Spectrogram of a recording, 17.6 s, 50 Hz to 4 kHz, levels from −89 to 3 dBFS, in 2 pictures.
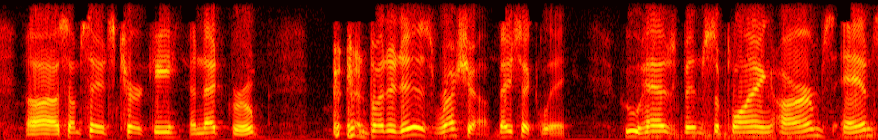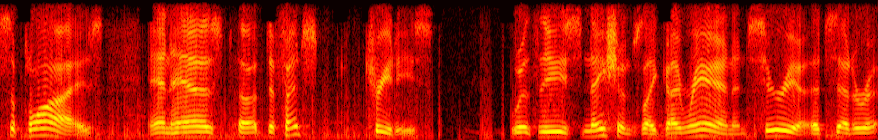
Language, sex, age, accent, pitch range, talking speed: English, male, 60-79, American, 120-185 Hz, 115 wpm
